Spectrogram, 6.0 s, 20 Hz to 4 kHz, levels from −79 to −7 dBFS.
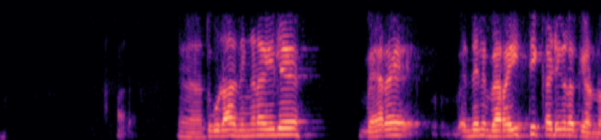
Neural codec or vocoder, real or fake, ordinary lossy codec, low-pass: none; real; none; 3.6 kHz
